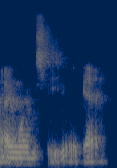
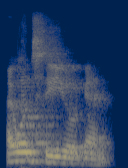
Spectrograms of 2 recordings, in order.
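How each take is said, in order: First: Repeated much softer and lower, fading into a farewell; quiet repeat. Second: Said in the usual way. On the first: Retold or imitated. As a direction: let the farewell sink into near hush. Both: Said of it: "And she said".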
